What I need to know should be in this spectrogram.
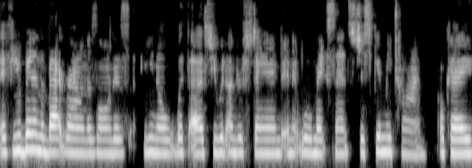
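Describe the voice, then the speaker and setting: A woman's fairly high, somewhat breathy voice. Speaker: livestreamer discussing online drama. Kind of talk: casual livestream talk. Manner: halting.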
